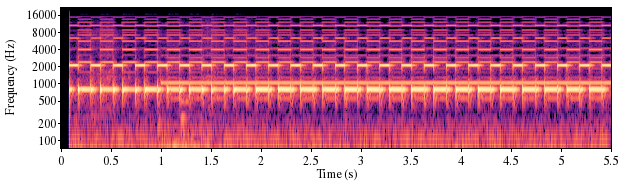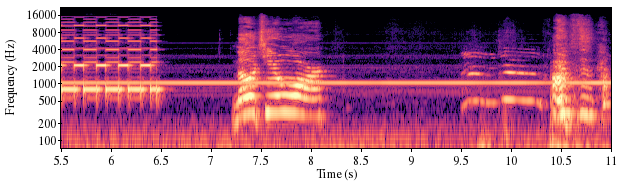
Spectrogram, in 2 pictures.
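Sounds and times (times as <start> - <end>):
fast electronic beeping: 0.1 - 6.5
steady warning alarm tone: 0.1 - 11.0.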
